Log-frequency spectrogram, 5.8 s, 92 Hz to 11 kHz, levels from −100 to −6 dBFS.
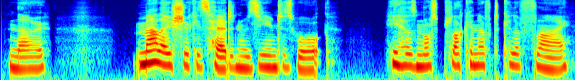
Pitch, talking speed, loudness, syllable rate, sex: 210 Hz, 190 wpm, -20 LUFS, 5.4 syllables/s, female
